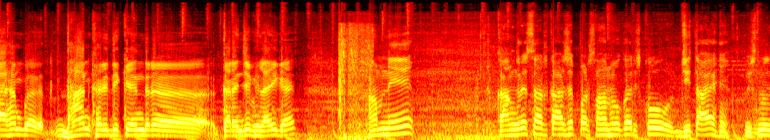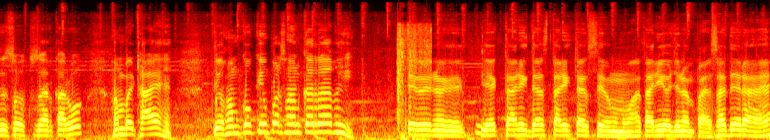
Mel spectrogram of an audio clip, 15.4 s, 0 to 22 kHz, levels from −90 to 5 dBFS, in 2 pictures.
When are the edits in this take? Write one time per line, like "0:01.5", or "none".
0:03.5
0:11.7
